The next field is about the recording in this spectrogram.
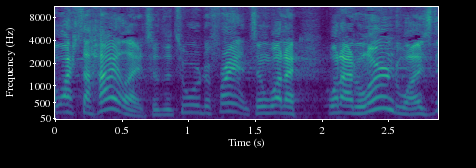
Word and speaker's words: Tour de France: And the Tour de France, that's how you say it when you're a real fan.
